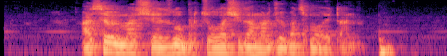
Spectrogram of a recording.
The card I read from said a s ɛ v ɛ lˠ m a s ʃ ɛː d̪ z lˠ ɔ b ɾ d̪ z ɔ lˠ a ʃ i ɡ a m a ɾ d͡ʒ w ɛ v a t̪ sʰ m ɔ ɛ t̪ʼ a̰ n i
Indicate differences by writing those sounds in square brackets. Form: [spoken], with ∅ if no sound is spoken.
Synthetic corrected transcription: a s ɛ v ɛ [∅] m a s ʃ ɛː d̪ z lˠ ɔ b ɾ d̪ z ɔ lˠ a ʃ i ɡ a m a ɾ d͡ʒ w ɛ [b] a t̪ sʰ m ɔ ɛ t̪ʼ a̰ n [a]

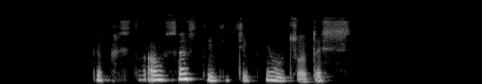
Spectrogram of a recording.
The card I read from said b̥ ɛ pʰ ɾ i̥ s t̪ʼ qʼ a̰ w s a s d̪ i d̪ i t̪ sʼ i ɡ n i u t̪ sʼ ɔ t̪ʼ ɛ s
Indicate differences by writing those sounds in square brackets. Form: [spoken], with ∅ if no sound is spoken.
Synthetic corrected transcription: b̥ ɛ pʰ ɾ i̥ s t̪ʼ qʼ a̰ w s a s d̪ i d̪ i t̪ sʼ i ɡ n i u t̪ sʼ ɔ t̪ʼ ɛ s

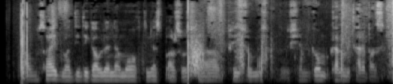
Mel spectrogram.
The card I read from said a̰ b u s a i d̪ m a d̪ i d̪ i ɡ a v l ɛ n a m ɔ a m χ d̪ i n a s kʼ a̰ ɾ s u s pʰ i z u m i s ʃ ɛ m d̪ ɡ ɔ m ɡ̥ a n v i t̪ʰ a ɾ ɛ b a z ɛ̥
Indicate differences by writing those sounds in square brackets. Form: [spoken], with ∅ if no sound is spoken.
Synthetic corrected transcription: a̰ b u s a i d̪ m a d̪ i d̪ i ɡ a v l ɛ n a m ɔ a [∅] χ d̪ i n a s [pʼ] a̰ ɾ s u s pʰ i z u m i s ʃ ɛ m d̪ ɡ ɔ m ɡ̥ a n v i t̪ʰ a ɾ ɛ b a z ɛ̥

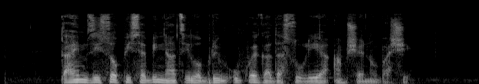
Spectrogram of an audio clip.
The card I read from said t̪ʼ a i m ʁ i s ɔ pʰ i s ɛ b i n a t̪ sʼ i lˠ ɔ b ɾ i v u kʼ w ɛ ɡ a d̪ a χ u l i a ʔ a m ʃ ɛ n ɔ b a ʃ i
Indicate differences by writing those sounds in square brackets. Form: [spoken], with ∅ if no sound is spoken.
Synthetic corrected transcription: t̪ʼ a i m [z] i s ɔ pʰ i s ɛ b i n a t̪ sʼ i lˠ ɔ b ɾ i v u kʼ w ɛ ɡ a d̪ a [s] u l i a ʔ a m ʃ ɛ n ɔ b a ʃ i

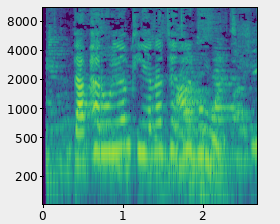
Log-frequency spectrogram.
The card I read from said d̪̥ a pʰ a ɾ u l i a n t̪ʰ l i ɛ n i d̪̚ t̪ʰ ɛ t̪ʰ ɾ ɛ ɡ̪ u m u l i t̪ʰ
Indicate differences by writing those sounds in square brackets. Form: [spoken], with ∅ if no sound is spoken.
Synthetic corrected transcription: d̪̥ a pʰ a ɾ u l i a [m] t̪ʰ l i [a] n [a] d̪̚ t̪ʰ ɛ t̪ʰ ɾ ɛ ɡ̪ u m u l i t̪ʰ

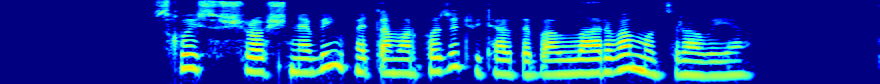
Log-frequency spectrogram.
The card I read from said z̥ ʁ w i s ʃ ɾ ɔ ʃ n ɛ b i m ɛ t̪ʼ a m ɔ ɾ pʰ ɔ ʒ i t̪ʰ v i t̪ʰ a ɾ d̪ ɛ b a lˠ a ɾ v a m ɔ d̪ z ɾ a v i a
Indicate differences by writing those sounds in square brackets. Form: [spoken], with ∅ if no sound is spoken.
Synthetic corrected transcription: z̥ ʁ w i s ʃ ɾ ɔ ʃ n ɛ b i m ɛ t̪ʼ a m ɔ ɾ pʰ ɔ [z] i t̪ʰ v i t̪ʰ a ɾ d̪ ɛ b a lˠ a ɾ v a m ɔ d̪ z ɾ a v i a

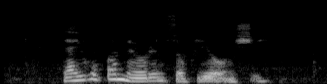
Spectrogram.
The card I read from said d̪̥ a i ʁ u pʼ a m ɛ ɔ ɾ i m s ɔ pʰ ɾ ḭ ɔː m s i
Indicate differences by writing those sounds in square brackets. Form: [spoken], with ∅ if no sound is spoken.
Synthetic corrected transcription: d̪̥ a i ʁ u pʼ a m ɛ ɔ ɾ [ɛ] m s ɔ pʰ [l] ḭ ɔː m [ʃ] i

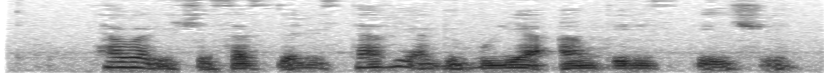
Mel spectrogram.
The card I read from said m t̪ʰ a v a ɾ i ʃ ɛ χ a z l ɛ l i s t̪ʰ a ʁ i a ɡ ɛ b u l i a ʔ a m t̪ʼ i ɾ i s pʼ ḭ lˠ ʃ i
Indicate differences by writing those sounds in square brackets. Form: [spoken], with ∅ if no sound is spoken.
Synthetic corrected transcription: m t̪ʰ a v a ɾ i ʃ ɛ [s] a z l ɛ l i s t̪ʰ a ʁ i a ɡ ɛ b u l i a ʔ a m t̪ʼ i ɾ i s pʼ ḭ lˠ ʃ i

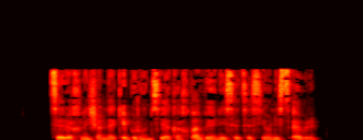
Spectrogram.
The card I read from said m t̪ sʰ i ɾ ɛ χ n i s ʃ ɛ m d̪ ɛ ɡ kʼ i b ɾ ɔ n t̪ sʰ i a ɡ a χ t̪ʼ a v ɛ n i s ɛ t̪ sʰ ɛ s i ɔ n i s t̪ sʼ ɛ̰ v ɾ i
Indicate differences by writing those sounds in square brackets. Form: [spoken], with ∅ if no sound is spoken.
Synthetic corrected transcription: m t̪ sʰ i ɾ ɛ χ n i s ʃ ɛ m d̪ ɛ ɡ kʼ i b ɾ ɔ n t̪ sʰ i a ɡ a χ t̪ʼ a v ɛ n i s ɛ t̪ sʰ ɛ s i ɔ n i s t̪ sʼ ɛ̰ v ɾ i

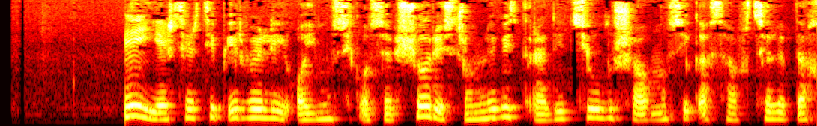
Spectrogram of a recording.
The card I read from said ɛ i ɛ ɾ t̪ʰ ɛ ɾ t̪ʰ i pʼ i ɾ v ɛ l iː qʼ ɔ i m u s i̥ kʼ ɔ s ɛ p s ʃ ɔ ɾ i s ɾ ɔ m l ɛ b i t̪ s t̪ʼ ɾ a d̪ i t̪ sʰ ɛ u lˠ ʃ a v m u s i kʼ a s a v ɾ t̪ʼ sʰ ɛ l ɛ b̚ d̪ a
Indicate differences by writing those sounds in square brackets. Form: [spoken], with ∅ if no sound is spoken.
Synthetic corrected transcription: ɛ i ɛ ɾ t̪ʰ ɛ ɾ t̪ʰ i pʼ i ɾ v ɛ l iː qʼ ɔ i m u s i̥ kʼ ɔ s ɛ p s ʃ ɔ ɾ i s ɾ ɔ m l ɛ b i t̪ s t̪ʼ ɾ a d̪ i t̪ sʰ [i] u lˠ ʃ a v m u s i kʼ a s a v ɾ [t̪] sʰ ɛ l ɛ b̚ d̪ a

